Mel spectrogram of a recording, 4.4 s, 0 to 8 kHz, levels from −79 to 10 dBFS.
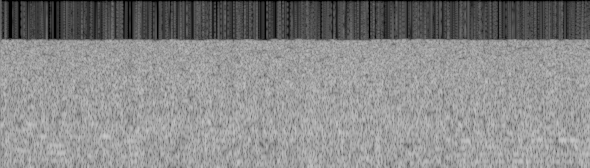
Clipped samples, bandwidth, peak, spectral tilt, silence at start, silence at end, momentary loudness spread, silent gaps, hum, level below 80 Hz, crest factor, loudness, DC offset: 2%; 8 kHz; 0 dBFS; -4.5 dB/octave; 0 s; 0 s; 1 LU; none; none; -24 dBFS; 8 dB; -6 LUFS; under 0.1%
